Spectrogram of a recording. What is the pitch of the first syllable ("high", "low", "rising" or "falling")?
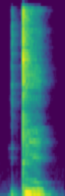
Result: falling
